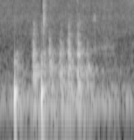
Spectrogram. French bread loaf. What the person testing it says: that sound means it's done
